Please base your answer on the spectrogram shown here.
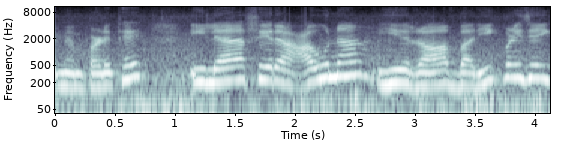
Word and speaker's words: فرعون: اسے فرعون نہیں پڑھ سکتے کیونکہ عین کے اوپر زبر ہے. اس کی اسپیلنگ کیا ہے یا جوڑ کیا ہے؟ فا زیر را فر عین زبر و عو فرعو نون زبر نا فرعون. اچھا بعض لوگوں کو لگتا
